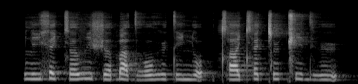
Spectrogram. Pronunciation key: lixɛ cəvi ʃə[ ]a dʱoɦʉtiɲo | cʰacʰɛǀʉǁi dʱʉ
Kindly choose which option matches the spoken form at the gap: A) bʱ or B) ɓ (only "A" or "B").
B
